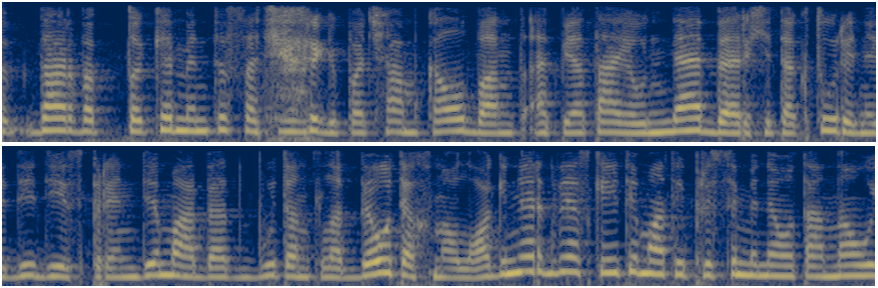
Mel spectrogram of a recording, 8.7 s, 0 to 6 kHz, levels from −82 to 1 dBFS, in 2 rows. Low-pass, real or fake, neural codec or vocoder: 5.4 kHz; real; none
